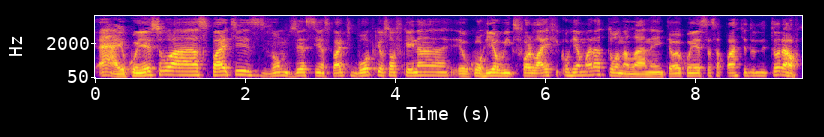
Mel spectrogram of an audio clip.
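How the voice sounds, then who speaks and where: A man interviewing a guest, asking short questions in a relaxed, casual way. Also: medium pitch, normal speed, few pauses.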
